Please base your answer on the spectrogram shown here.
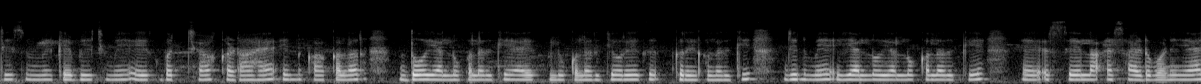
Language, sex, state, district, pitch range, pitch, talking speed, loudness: Hindi, female, Uttar Pradesh, Shamli, 215-225 Hz, 220 Hz, 155 wpm, -19 LUFS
